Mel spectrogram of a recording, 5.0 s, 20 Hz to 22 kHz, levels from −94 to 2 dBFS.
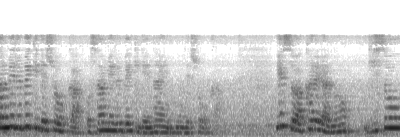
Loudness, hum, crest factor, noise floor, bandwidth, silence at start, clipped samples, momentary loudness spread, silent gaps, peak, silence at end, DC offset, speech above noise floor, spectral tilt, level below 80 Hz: -24 LUFS; none; 16 dB; -43 dBFS; 8 kHz; 0 s; under 0.1%; 18 LU; none; -6 dBFS; 0 s; under 0.1%; 20 dB; -8.5 dB/octave; -54 dBFS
